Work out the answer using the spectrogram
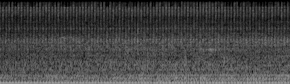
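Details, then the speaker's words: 2008 Smart Car running its first minute or so right after an oil change (just under a quart added): a smooth, even idle with a steady low thrum and no ticking or knocking. The engine sounds healthy. "All right, we started her up, running it. Let it run for a minute or so."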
